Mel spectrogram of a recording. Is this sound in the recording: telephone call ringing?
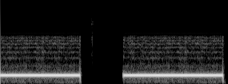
yes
